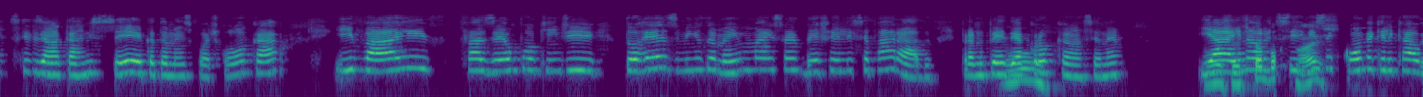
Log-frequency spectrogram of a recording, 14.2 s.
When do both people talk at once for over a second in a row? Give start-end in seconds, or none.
12.0-13.4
